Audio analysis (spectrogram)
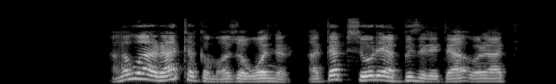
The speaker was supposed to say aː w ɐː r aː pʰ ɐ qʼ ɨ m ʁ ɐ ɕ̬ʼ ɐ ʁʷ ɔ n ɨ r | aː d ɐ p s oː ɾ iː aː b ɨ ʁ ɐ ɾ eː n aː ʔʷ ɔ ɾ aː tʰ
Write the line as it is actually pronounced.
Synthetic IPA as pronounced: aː w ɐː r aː tʰ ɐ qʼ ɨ m ʁ ɐ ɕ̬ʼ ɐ ʁʷ ɔ n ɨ r | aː d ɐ p s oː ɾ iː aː b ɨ z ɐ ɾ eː d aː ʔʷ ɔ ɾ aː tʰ

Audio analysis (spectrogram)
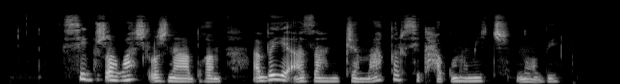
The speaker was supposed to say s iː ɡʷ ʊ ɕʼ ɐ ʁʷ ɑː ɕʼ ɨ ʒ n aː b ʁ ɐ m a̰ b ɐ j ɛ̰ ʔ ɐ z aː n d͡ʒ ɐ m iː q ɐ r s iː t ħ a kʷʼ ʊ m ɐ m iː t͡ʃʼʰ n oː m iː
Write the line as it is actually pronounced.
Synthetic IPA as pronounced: s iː ɡʷ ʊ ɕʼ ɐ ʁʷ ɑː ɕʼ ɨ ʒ n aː b ʁ ɐ m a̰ b ɐ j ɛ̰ ʔ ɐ z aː n d͡ʒ ɐ m aː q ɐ r s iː t ħ a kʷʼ ʊ m ɐ m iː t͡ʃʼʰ n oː b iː

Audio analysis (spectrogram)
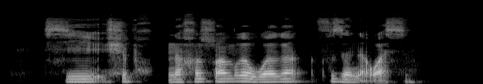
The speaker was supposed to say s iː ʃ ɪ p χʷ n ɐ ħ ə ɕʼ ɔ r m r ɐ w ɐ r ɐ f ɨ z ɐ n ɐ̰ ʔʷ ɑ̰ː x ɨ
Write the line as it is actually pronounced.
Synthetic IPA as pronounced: s iː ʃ ɪ p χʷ n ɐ χ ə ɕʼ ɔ m r ɐ w ɐ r ɐ f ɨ z ɐ n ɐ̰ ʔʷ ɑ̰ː s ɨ

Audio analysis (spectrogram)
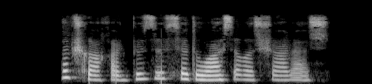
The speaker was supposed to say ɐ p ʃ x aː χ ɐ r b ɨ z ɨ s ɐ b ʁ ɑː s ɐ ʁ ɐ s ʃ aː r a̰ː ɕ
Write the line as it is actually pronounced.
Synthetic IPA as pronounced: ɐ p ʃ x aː χ ɐ r b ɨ z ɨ s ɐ d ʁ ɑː s ɐ ʁ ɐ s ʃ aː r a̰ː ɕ

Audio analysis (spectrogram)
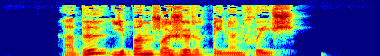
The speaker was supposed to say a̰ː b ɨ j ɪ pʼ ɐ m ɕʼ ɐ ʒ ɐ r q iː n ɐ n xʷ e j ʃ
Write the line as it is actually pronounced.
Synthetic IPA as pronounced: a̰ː b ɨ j ɪ pʼ ɐ m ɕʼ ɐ ʒ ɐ r q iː n ɐ n xʷ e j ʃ

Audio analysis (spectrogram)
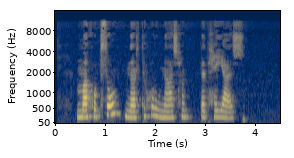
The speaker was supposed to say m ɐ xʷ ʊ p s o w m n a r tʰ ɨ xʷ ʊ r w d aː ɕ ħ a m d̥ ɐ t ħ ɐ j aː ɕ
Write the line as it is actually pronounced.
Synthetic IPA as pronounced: m ɐ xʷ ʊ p s o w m n ɐ r tʰ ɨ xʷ ʊ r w n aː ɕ ħ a m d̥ ɐ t ħ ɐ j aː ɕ

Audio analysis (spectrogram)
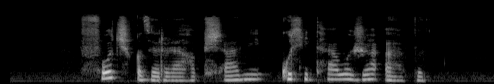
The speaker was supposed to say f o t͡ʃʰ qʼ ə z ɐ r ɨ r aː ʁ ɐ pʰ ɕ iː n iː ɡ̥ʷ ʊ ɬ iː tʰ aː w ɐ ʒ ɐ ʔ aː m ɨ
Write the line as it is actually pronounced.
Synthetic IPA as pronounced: f o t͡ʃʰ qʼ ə z ɐ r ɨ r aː ʁ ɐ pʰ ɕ aː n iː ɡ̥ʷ ʊ ɬ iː tʰ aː w ɐ ʒ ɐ ʔ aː b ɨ

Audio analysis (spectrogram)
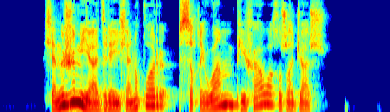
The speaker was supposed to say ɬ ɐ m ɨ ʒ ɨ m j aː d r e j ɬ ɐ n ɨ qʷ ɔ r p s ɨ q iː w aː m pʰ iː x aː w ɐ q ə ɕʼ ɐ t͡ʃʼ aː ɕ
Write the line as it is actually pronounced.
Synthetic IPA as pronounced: ɬ ɐ m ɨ ʒ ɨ m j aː d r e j ɬ ɐ n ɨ qʷ ɔ r p s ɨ q iː w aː m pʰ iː x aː w ɐ q ə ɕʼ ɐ t͡ʃʼ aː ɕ

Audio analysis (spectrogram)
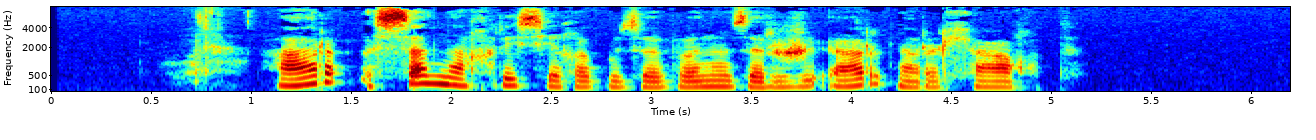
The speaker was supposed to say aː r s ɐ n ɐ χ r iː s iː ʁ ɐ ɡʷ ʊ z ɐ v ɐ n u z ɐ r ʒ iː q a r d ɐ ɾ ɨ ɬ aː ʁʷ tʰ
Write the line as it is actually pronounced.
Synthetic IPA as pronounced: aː r s ɐ n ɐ χ r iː s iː ʁ ɐ ɡʷ ʊ z ɐ v ɐ n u z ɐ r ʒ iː ʔ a r n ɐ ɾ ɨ ɬ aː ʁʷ tʰ

